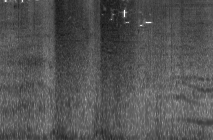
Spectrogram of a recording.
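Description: A torch flares up with a short whoosh.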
